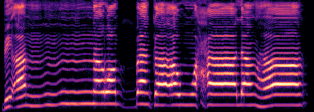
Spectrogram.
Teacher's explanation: آگے جو ہا ہے یہ حروف حلقی ہے، یہ اس کو ہم اقصی حلق سے اس کو نکالیں گے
